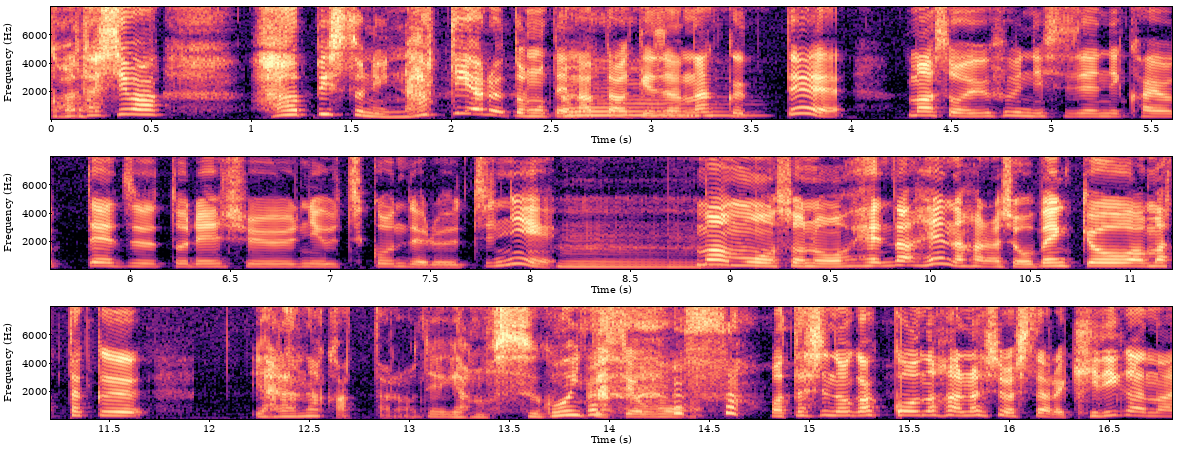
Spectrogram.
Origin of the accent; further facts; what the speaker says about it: Nagasaki, Japan; ただ私はあの出身が長崎なので、その時長崎に先生が全然いらっしゃらなくて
